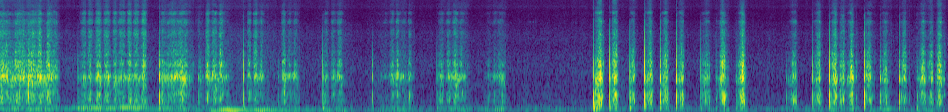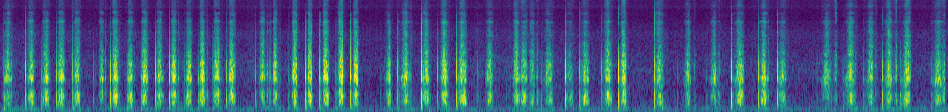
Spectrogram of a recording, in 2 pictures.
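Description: Pen and pencil strokes scratching on drawing paper. Steadier strokes come first, then a short pause about eight seconds in, then rapid short hatching strokes, several a second.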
